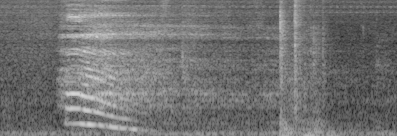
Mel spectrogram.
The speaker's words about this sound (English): And let me hear your breath.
